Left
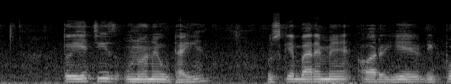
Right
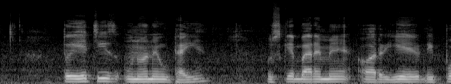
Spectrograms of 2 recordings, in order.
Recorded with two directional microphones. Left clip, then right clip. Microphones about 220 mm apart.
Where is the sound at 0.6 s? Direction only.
20° right (ahead or behind).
